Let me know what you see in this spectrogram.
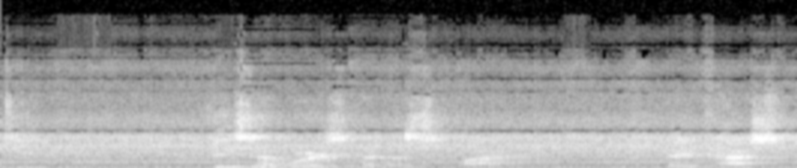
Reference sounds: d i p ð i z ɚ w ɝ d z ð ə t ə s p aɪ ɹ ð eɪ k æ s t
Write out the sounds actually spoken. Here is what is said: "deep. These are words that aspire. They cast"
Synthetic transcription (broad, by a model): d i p ð i z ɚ w ɝ d z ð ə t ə s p aɪ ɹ ð eɪ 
